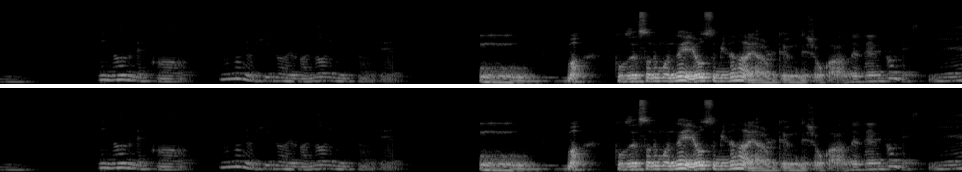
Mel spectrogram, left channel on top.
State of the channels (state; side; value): identical; both; correlation 1.00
